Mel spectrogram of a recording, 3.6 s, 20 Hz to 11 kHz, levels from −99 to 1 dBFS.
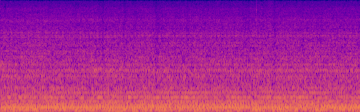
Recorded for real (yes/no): yes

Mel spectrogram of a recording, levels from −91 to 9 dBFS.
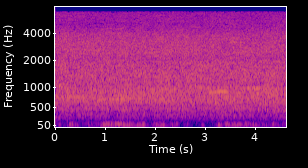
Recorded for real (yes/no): yes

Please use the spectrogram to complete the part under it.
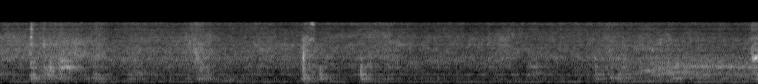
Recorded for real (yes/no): no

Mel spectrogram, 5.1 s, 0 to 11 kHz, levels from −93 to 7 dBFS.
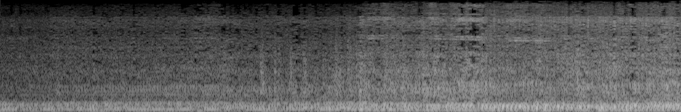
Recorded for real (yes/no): yes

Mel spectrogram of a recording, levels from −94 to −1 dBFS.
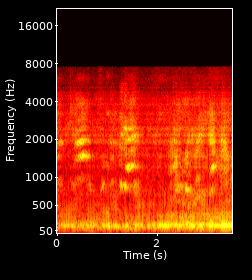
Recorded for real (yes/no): no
